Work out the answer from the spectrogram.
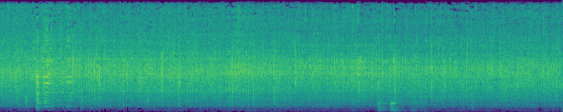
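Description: Vegetables sizzling in hot oil and masala in a steel kadhai while a metal spoon stirs them. There is a steady frying hiss, with the spoon scraping and clinking against the pan now and then.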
